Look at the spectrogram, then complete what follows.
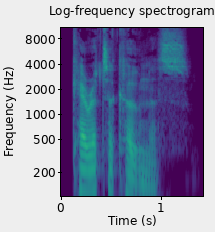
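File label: "keratoconus", British English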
